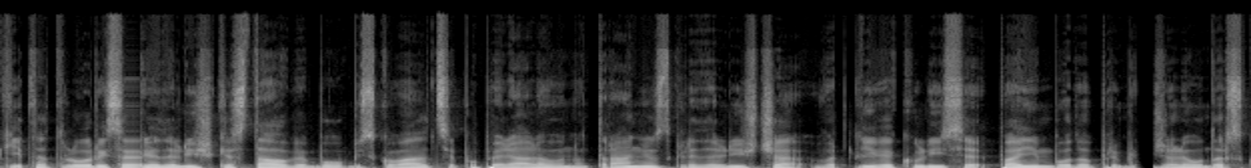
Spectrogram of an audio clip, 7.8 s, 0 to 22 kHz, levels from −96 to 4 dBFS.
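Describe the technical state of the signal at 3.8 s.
At 3.8 s the speech signal is intact, with no fault audible at that moment.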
